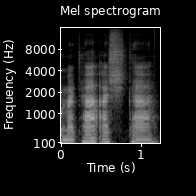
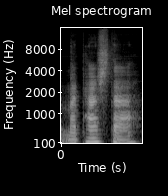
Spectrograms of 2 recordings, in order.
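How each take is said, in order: First: The vowel before shita is kept. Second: The vowel before shita is dropped.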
